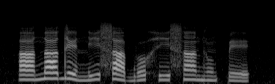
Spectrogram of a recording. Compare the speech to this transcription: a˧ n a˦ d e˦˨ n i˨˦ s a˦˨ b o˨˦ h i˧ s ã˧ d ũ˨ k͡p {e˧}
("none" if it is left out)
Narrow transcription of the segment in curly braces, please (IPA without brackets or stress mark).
e˨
